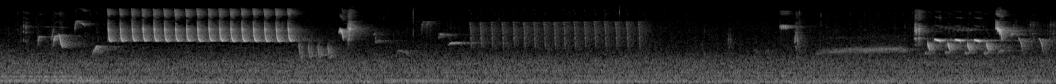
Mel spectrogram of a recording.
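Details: Singing thrush nightingale recorded on 24 April 2022 at the Żerański Canal: a long, dry, fast rattle of buzzing pulses, a second softer rattle, then silence before a closing burst of sharp ringing notes, with a low hum throughout.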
